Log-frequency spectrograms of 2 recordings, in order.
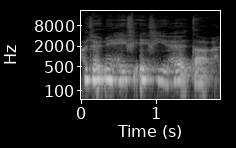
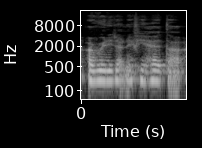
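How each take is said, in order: First: Hushed whisper in the dark. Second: Said in the usual way. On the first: Real, not acted. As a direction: breathe the words without voice.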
